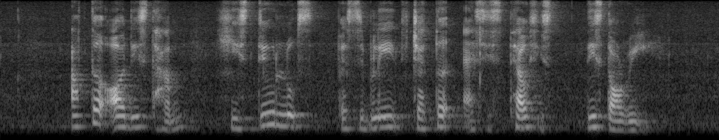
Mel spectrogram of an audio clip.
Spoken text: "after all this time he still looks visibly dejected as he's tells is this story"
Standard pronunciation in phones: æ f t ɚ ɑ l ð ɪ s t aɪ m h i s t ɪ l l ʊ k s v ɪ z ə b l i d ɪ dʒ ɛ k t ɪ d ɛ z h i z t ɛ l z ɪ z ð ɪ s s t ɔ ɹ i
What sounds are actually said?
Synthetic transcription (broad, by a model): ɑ f t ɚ ɑ l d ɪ s t aɪ m h i s t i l l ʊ k s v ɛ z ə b l i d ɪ tʃ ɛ t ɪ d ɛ s h i s t ɛ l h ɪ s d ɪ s s t ɔ ɹ i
